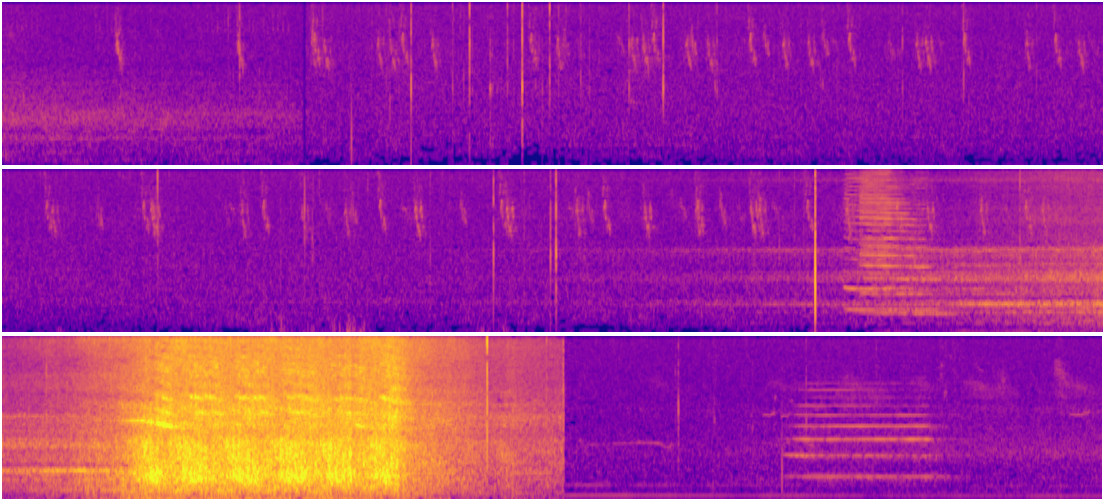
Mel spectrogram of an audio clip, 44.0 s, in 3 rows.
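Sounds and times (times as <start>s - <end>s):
small birds chirping faintly: 0.0s - 25.7s.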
